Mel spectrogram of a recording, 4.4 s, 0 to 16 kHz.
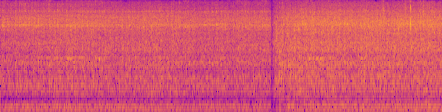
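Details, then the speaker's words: Rebuilt carburettor and fuel pressure regulator on a Mk2 Ford Escort; after priming with the fuel pump and lid snugged down, the carburetted petrol engine idles smoothly and steadily with no misses, hunting or hiss, and no leaks found. Normal idle. "yeah so the pressure regulators full up now and that will be filling up the carburetor now there seems to be running pretty smooth"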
